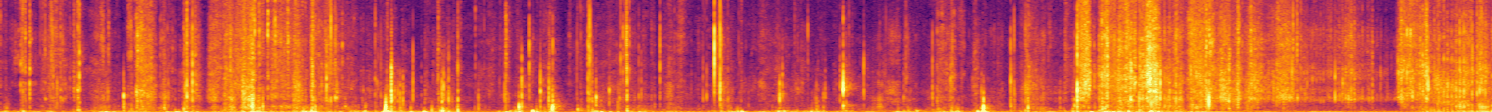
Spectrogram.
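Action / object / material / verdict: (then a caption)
scrape / thin foil paper sheet / foil paper / none. A thin gold foil paper sheet, held in both hands, is crinkled and then squeezed into a wad with the fingers. Dense, bright crackling and sharp crinkly ticks run throughout, with one louder snap early on and a busier, brighter crunching burst later. The sound stays close and dry, with almost no ring after each crackle.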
